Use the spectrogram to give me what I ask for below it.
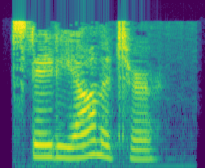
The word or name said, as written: stadiometer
